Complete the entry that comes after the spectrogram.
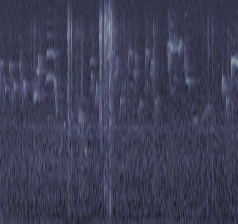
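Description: Several birds chirping and singing in short, varied calls over a low, steady background hum, with one brief knock about two seconds in.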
